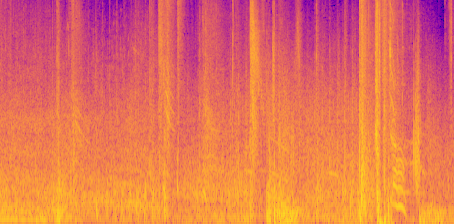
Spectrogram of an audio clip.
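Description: A pistol fires single loud shots.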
